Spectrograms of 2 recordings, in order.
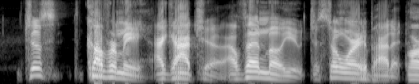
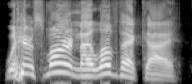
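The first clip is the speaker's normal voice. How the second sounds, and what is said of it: Screaming loudly. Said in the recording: “stop screaming”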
